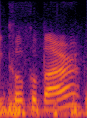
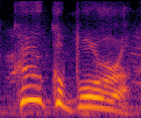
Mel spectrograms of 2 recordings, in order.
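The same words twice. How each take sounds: First: Said in the usual way. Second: Exaggerated American accent, pitched up high and swooping down; hammed-up American pronunciation of kookaburra. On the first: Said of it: "you say kookaburra". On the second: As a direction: mimic an American saying kookaburra with a big, punched-up swoop. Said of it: "You guys over there in America, you say".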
